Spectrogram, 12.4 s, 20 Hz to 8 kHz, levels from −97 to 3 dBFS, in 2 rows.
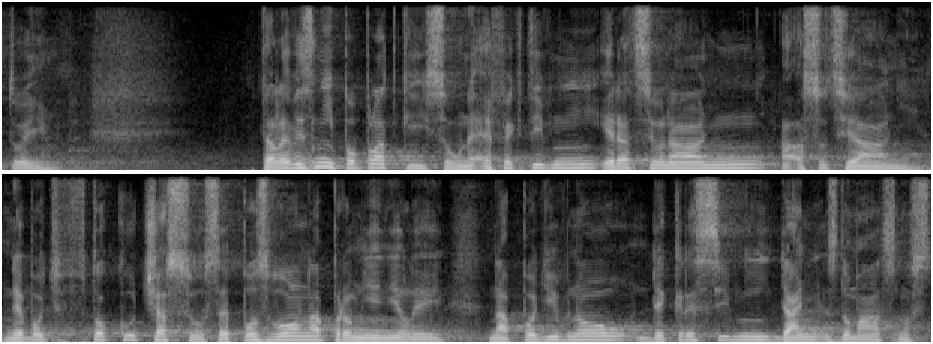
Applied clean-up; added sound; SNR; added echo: none; none; none; none.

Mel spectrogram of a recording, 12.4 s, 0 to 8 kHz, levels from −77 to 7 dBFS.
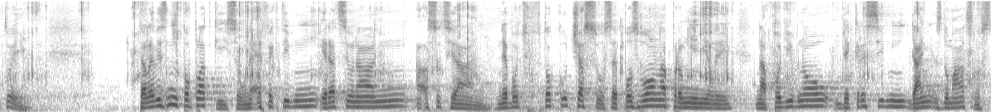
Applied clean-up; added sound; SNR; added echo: none; Chewing, mastication; 18 dB; none.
